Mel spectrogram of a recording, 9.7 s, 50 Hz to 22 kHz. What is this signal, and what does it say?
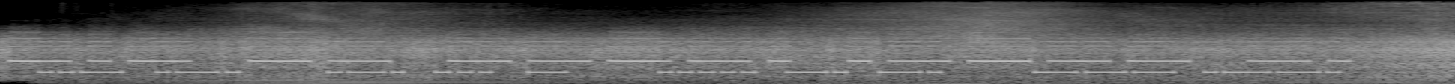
Morse code, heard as two keyed tones, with radio static and street noise. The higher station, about 9 wpm, 1140 Hz: KM91N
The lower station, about 17 wpm, 620 Hz: UR RST 5NN OP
